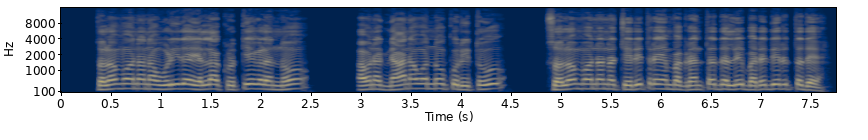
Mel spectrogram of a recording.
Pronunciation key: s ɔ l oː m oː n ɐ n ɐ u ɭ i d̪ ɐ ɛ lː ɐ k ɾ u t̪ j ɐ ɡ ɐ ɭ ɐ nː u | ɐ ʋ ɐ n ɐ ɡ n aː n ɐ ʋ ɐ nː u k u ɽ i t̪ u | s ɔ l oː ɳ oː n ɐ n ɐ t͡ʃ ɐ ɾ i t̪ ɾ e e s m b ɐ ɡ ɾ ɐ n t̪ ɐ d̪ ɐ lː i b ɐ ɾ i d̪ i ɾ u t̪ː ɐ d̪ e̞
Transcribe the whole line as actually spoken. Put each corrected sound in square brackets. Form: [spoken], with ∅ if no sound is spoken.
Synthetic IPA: s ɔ l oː m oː n ɐ n ɐ u ɭ i d̪ ɐ ɛ lː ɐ k ɾ u t̪ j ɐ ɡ ɐ ɭ ɐ nː u | ɐ ʋ ɐ n ɐ ɡ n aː n ɐ ʋ ɐ nː u k u [ɾ] i t̪ u | s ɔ l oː [m] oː n ɐ n ɐ t͡ʃ ɐ ɾ i t̪ ɾ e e [∅] m b ɐ ɡ ɾ ɐ n t̪ ɐ d̪ ɐ lː i b ɐ ɾ [e] d̪ i ɾ u t̪ː ɐ d̪ e̞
